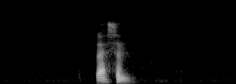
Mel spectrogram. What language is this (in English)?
Uzbek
